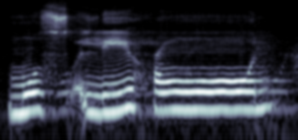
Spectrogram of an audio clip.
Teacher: آگے دیکھیے، مصلحون، صاد کو خوب موٹا کر کے پڑھیں گے، حروف مستعلیہ میں سے ہے یہ، مصلحون، ہا پیش واو ہو، اگین ہا کی حرکت کو بہت نرمی کے ساتھ پڑھیں گے، ہا موٹا نہیں پڑھنا اس کو، واو مدہ ہے، 2 حرکت کے برابر لمبا کریں گے، نون پر جزم لگاتے ہوئے وقف کریں گے۔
